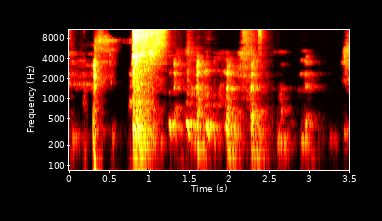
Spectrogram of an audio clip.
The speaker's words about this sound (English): That sneeze. You should just let it all blow out all over everybody.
